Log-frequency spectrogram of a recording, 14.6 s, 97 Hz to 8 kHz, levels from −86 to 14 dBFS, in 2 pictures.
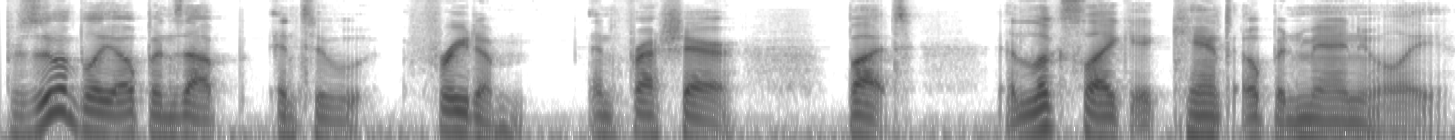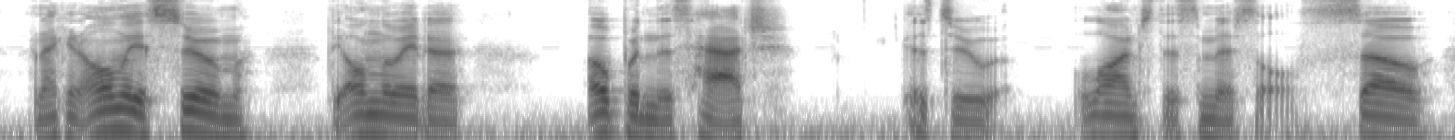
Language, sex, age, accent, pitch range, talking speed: English, male, 20-39, American, 90-110 Hz, 140 wpm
